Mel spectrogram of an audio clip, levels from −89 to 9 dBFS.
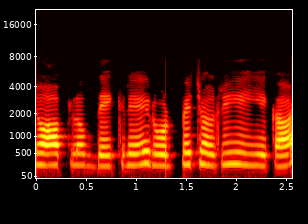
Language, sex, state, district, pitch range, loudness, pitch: Hindi, female, Maharashtra, Nagpur, 235-260 Hz, -21 LUFS, 245 Hz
